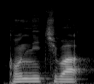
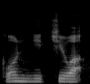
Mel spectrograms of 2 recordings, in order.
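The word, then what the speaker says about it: こんにちは: this evening that's why the ha at the end is pronounced wa because it's the topic particle how are you today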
